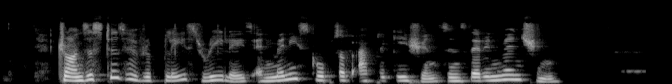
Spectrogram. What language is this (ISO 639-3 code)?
eng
